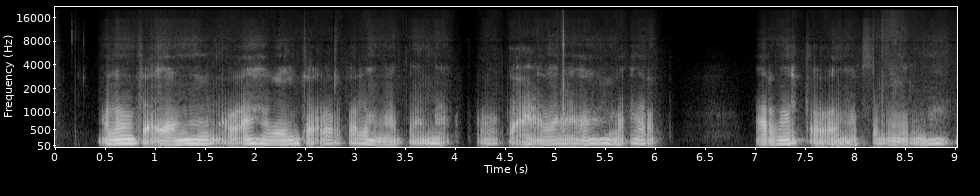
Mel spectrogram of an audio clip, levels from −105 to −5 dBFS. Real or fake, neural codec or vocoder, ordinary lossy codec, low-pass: fake; autoencoder, 48 kHz, 32 numbers a frame, DAC-VAE, trained on Japanese speech; Opus, 16 kbps; 19.8 kHz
